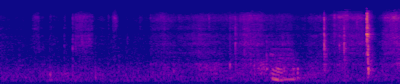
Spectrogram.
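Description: Faint rustling and brushing of paper pages and tags being handled and turned in a handmade journal, with a few sharp clicks near the end.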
